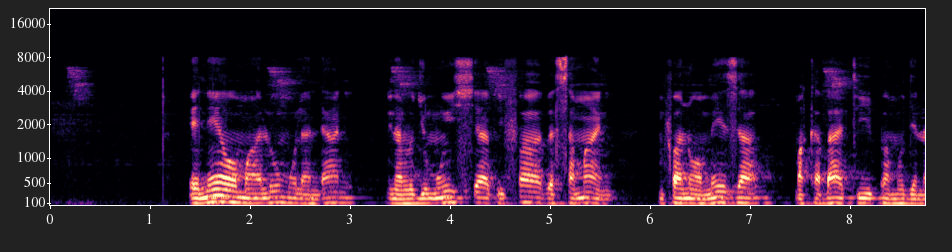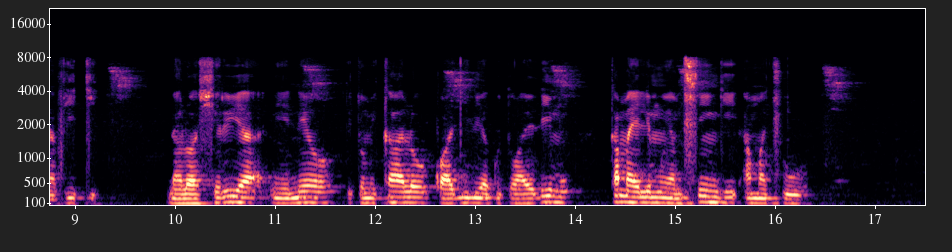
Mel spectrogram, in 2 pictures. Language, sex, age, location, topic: Swahili, male, 25-35, Dar es Salaam, education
